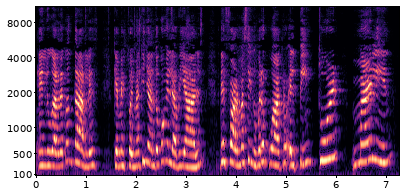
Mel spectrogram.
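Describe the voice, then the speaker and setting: In her get-ready-with-me vlog, an influencer with a Venezuelan accent addresses followers casually and emphatically, repeating phrases to drive them home. Her voice sits high and a bit bright, at normal speed.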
